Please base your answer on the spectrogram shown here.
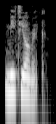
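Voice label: "meteoric" British; Space, the planets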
